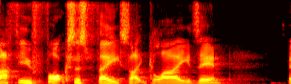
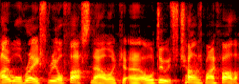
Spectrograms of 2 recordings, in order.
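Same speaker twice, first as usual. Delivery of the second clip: plain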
